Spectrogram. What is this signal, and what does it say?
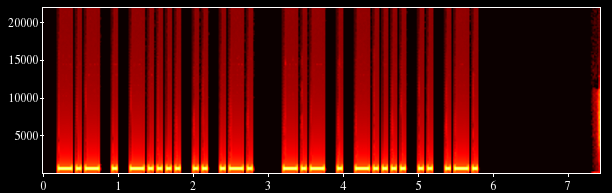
Morse code, heard as a keyed tone, about 21 wpm, 700 Hz. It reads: KE6IR KE6IR
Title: SOTA QSO Practice 20wpm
